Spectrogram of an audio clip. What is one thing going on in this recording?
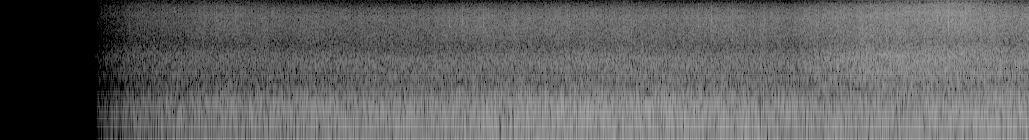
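Wind blows steadily outdoors, slowly growing louder.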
